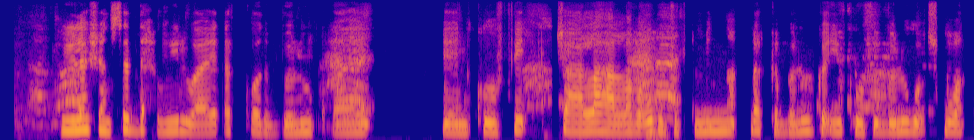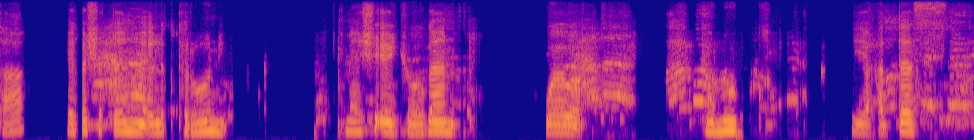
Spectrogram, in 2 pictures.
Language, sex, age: Somali, male, 18-24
